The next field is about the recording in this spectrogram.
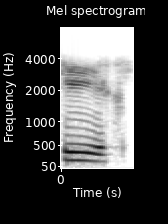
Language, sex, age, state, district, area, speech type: Kashmiri, male, 30-45, Jammu and Kashmir, Baramulla, urban, conversation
